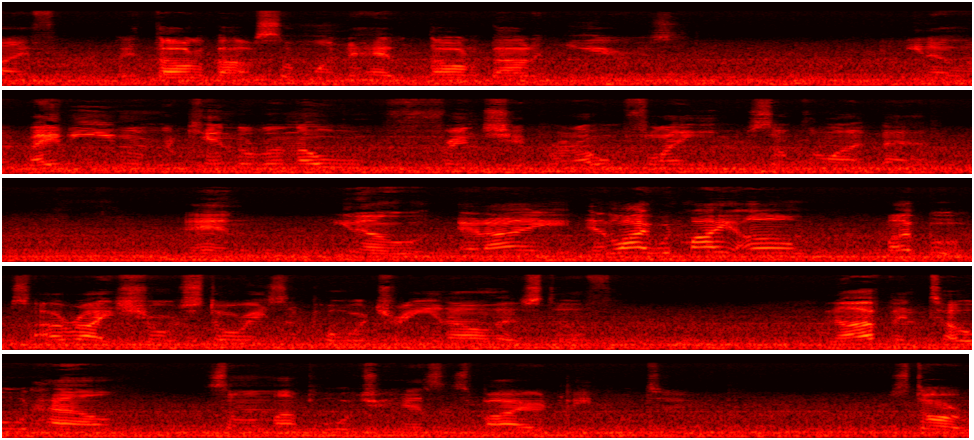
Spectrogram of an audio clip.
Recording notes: Sorry about the back ground noise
